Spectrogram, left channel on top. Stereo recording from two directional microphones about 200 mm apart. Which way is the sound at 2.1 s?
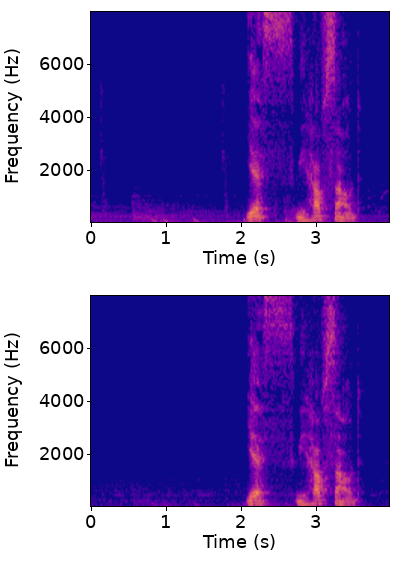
35° left (ahead or behind).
